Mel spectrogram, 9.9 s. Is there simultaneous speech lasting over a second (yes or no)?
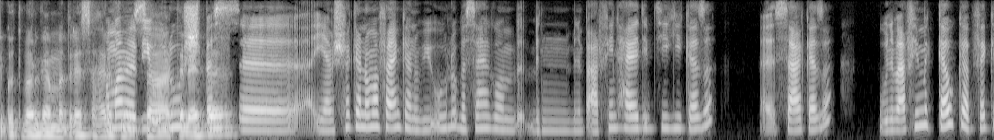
yes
